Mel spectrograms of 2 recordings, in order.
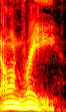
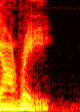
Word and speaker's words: Henry: Is it Henry or is it Henri? I was imagining it'd be Henri, right? Haitian, you pronounce it. But let's just say Henry, because I'm from here.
